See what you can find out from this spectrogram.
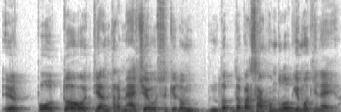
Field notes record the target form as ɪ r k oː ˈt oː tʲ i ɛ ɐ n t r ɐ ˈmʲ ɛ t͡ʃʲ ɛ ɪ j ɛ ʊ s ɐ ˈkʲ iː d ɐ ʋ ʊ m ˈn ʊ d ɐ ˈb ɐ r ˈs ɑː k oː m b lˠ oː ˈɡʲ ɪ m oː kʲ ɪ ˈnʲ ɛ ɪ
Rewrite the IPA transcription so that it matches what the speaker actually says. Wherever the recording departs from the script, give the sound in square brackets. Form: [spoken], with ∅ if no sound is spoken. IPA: ɪ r [p] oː ˈt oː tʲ i ɛ ɐ n t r ɐ ˈmʲ [æ] t͡ʃʲ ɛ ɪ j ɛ ʊ s ɐ ˈkʲ iː d ɐ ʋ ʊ m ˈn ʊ d ɐ ˈb ɐ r ˈs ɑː k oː m b lˠ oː ˈɡʲ ɪ m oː kʲ ɪ ˈnʲ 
